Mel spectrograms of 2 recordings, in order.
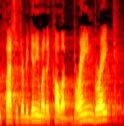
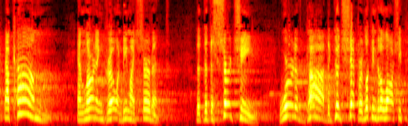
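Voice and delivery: raised, ringing sermon voice; fervent preaching; 7 semitones higher, 3 dB louder than usual. Acted. Pastor preaching loudly to his flock, fervent. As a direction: preach it out loud to the congregation.

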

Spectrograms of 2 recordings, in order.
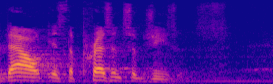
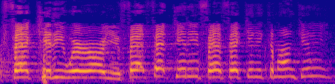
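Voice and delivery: high, sing-out pet call without real volume; re-enacted calling out; 9 semitones higher than usual. Pastor calling out his door for the cat, mock yell. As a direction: coax a lost cat from the door in raised pitch. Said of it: "Yelling out my door".

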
